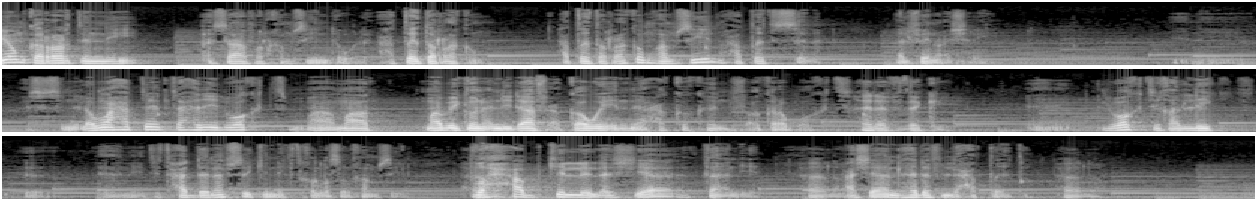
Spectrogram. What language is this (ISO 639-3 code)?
ara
